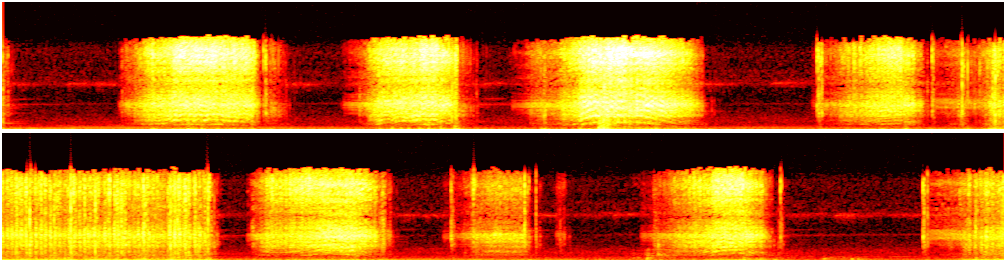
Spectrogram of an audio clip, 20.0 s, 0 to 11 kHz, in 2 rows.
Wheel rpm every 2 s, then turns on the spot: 30, 40, 40, 30, 20, 30, 30, 20, 20, 10.
8-12 18-20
